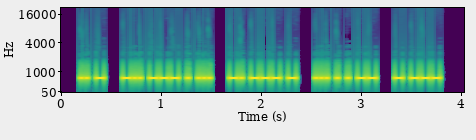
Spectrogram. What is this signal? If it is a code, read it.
Morse code, heard as a keyed tone, about 44 wpm, 700 Hz. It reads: IT DOES NOT SEEM TO
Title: Sets of 5 Words Encore2 45wpm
